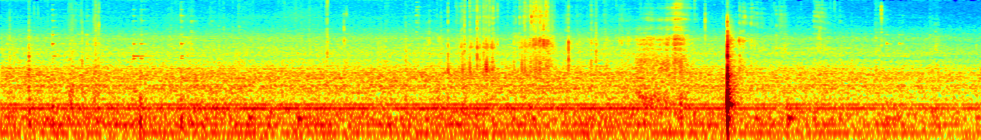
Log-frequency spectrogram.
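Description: Faint crunching of a bite of pizza toast being taken and chewed, then a single sharp clink about seven seconds in as the slice is set back down on a ceramic plate, over a steady low hum.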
